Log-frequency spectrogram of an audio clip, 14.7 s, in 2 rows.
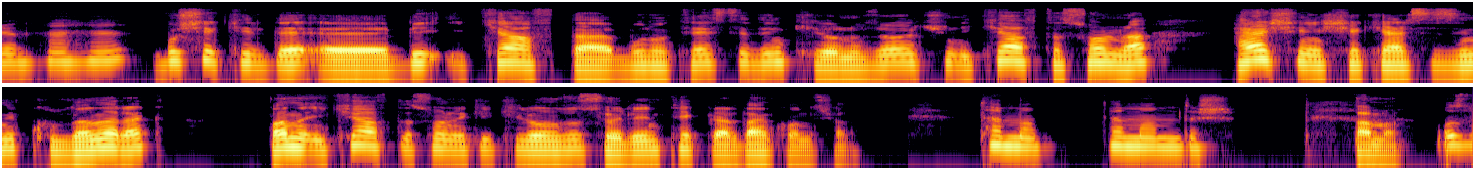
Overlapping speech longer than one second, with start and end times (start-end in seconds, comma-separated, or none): none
